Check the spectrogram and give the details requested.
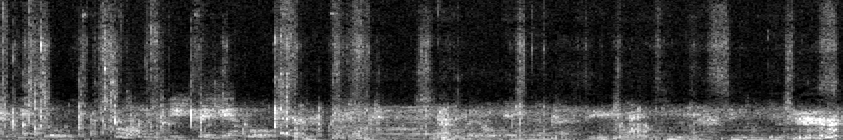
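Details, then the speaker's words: Dog with laryngeal paralysis, severe dyspnea worse with excitement or exercise, regurgitating foamy material after drinking: loud, harsh, crowing inspiratory stridor on each breath in. "if you hear this noise in the reception of your clinic this is lingal paralysis it cannot be anything else okay"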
